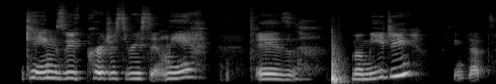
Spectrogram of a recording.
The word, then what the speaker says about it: Momiji: No, it's Japanese. No, it's definitely not Italian. You can tell I picked this game out and not Mitch. Momiji. That's the only way I'm like reading this in my head now. Right? I think that is how, not quite with that accent, but I think it's supposed to be pronounced Momiji. But in this game, this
